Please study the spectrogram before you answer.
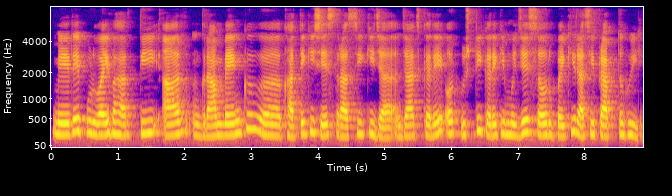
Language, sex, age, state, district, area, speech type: Hindi, female, 45-60, Madhya Pradesh, Betul, urban, read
